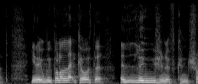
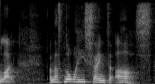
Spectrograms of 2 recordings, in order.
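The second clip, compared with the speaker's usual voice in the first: usual speaking voice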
